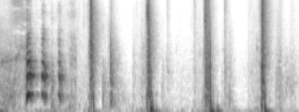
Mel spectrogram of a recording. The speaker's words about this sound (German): Oh, schwingt die Peitsche und das Mikrofon fällt runter.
